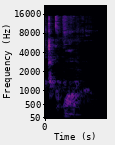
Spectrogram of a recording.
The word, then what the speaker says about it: Cuomo: You mean it's pronounced Cuomo. – Oh, Cuomo.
